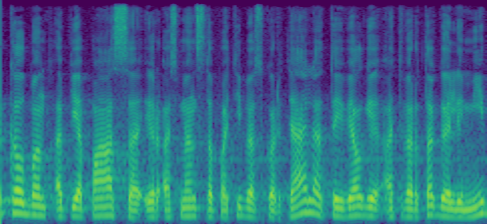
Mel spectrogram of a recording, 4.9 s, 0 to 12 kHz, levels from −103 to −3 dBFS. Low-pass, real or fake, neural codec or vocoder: 10.8 kHz; real; none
